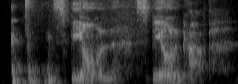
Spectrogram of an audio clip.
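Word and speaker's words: Spioenkop: How do you pronounce this? The Spoin Cup? Spion Cup.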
